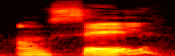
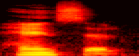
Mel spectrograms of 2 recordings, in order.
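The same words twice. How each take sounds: First: The H is silent and the stress shifts. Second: The H at the start is breathed out. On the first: "eles falam Hansel. Eles mudam até a sílaba tônica" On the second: "em vez de falar"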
